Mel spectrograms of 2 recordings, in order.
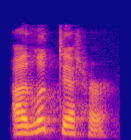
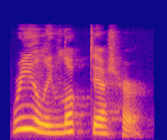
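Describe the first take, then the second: First: Said in the usual way. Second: "really" pressed louder, falling; stress on really. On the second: A narrator's reading. Narrator insisting he truly looked at his daughter, stress on "really". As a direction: lean hard into "really".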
